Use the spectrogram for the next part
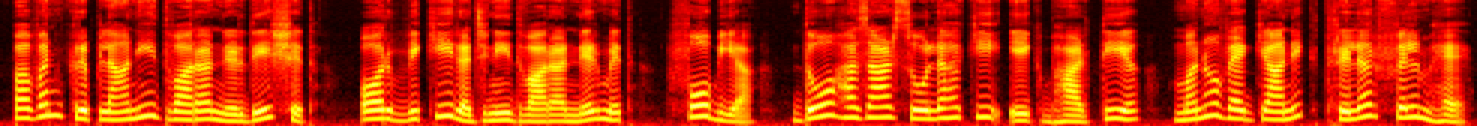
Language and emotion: Hindi, neutral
